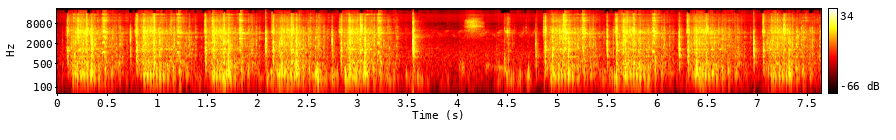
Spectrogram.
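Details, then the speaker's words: Stihl chainsaw, free find with a replaced pull rope, no half-choke: repeated rough cord-pull bursts about one a second with good compression and one weak attempt to fire; fails to start. "good compression y' y'all heard it it almost hit off right there"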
